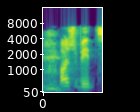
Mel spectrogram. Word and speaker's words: Auschwitz: Así que solicitó trasladarle al campo de concentración de Auschwitz. Si se pronuncia, sí, ah, si no, perdón. Auschwitz, sí, sí, está bien.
